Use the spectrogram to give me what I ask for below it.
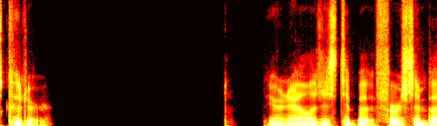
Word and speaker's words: cdr: but the first element is called CDR just pronounce cutter your analogous to but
